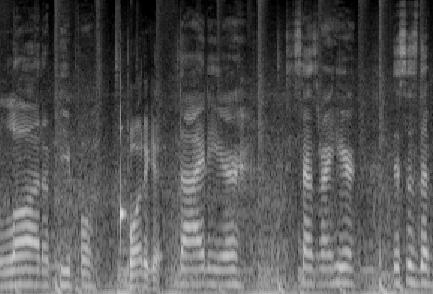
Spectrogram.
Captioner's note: in Portuguese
